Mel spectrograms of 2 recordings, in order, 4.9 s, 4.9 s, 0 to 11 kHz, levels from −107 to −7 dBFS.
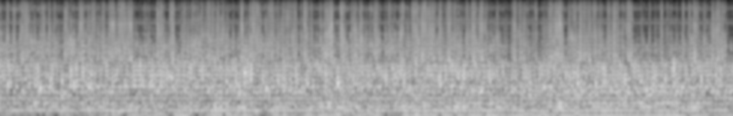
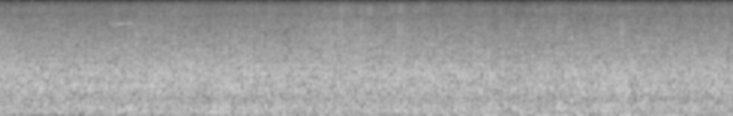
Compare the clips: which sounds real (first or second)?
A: second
